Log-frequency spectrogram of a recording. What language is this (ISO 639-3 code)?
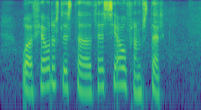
isl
